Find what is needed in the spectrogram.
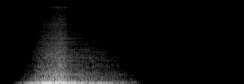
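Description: A single whoosh sound effect with a deep low rumble under it, swelling quickly and fading out in about a second: an intro sting for a logo reveal.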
